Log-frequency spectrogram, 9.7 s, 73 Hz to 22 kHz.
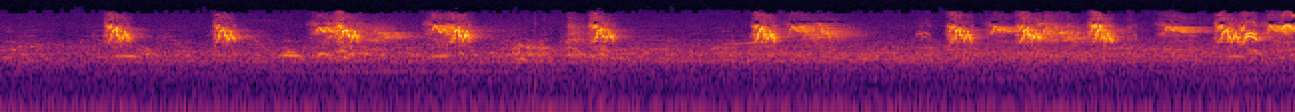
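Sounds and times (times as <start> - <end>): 
house sparrow Passer domesticus chirping: 0.7 - 4.8, 5.6 - 9.7.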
